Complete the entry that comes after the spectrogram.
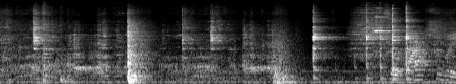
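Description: A cooking pan is grabbed and handled in a home kitchen, with several metallic clanks and clinks spread across the moment, a couple of sharper knocks standing out over quiet room noise.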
